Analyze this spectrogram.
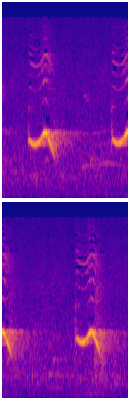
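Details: Three strong whistled notes from an Asian koel, each climbing briefly then sliding down, repeated at a steady pace of roughly one every two seconds over a quiet background.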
